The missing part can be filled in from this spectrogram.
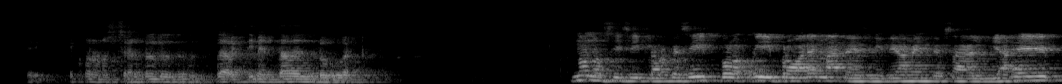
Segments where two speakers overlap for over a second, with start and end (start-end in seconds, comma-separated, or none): none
